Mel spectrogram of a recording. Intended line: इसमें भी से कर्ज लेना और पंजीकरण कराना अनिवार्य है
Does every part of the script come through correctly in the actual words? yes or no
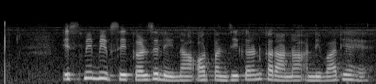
yes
